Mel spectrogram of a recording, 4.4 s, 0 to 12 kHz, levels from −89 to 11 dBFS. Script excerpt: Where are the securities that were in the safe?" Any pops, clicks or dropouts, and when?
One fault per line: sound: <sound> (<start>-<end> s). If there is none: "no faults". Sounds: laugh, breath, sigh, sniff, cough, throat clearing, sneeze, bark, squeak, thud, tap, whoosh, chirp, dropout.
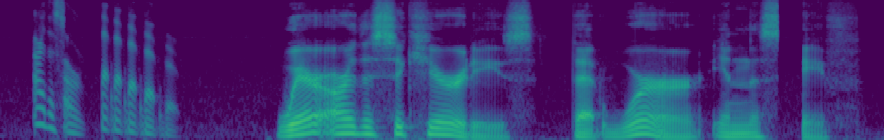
sound: chirp (0.2-0.9 s)
sound: dropout (3.9-4.0 s)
